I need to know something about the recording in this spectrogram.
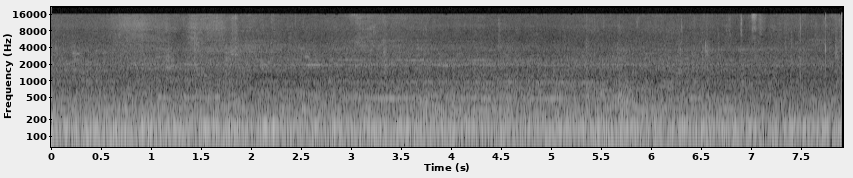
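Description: A train rumbles steadily along the track at speed.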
